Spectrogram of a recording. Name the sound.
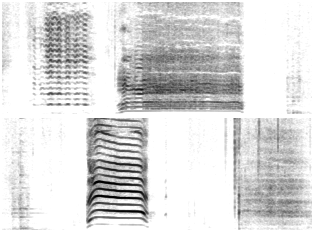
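goat bleating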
